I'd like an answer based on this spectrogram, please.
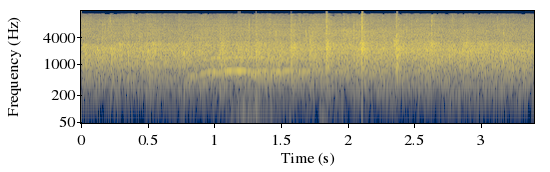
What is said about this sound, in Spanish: Denle un aplauso al Señor esta noche.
